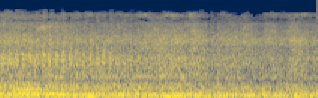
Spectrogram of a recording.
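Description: Steady low hum of an engine running nearby, even in pitch throughout.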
